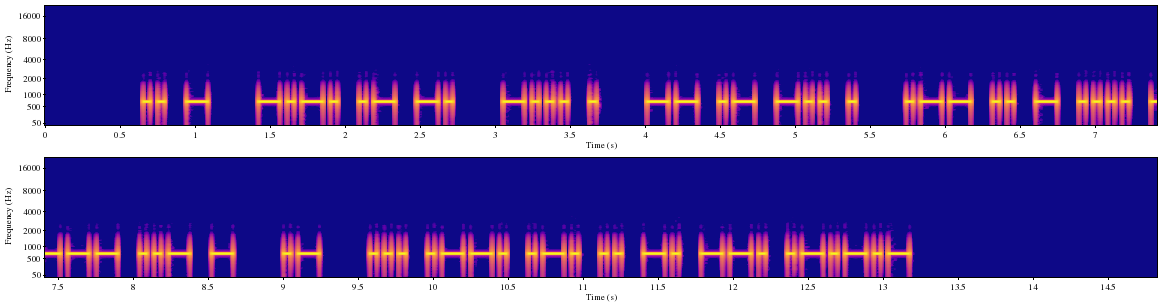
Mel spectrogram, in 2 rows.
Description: Morse code, heard as a keyed tone, about 25 wpm, 700 Hz. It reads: IT CAN BE MADE WITHOUT A SPRING.
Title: Sentences from Top 1200 Words 25wpm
